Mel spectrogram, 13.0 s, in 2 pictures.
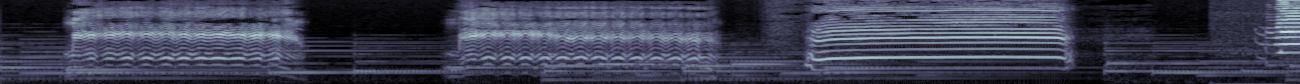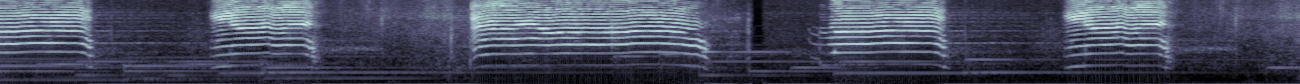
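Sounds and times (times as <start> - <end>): soft background music: 0.0 - 13.0
animal bleating: 0.3 - 1.6, 2.2 - 5.4, 6.3 - 8.2, 8.8 - 12.5.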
